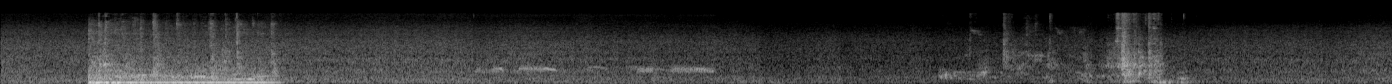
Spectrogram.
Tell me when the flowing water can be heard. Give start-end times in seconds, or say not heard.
0.0-13.8.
